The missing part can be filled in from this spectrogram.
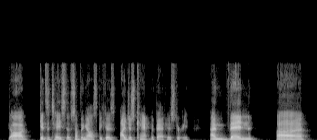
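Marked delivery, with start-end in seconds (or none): none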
